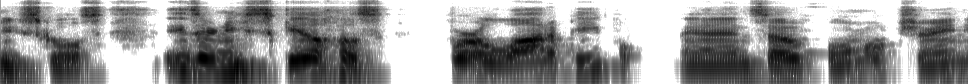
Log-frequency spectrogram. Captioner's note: chuckles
